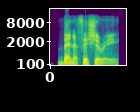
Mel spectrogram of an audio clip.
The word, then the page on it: beneficiary: British English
